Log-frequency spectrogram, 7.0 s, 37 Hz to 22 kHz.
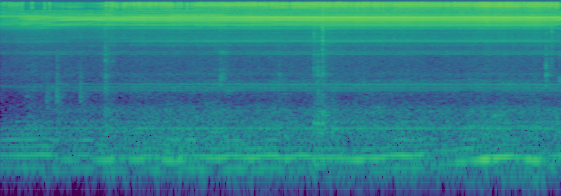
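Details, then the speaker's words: XPG Pylon 650W 80 Plus Bronze PC power supply, few days old, in Ryzen 5 5600, RTX 3060, Asus TUF B550M build: intermittent bee-like buzz that swells, fades, stops and returns; cause unknown. "Parecendo um chiado, parecendo uma abelha. Então eu não sei o que pode ser, às vezes faz, às vezes não faz, às vezes para, aí do nada volta, às vezes fica até mais alto, sabe?"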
